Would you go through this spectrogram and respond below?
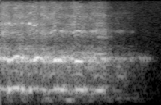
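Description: A horse whinnies in a Hindi audio play, a single loud rising-and-falling neigh that trails off into silence.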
